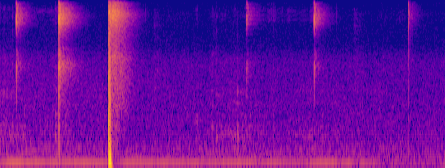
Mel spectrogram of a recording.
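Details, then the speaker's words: Washing machine run capacitor tested by charging with leads and discharging: a string of sharp snaps, one very loud crack then smaller ones, showing the capacitor holds its charge. "तो दोस्तों इसकी आवाज़ सन लिया आपने हल्की है बहुत कम"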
